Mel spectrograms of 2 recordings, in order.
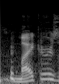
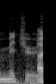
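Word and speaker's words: Michter's: Is it Mikers or Mitchers? – I think it's Mitchers. – I think it's Mitchers. Mitchers, yeah.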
